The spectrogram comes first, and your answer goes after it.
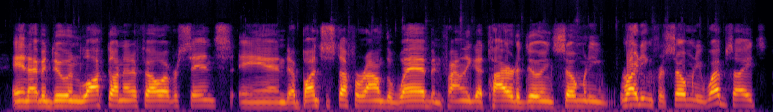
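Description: A man with an American accent speaks at a fairly quick pace, his pitch medium and his intonation fairly even. He has an unremarkable speaking voice, and the background is quiet. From Pittsburgh, Pennsylvania. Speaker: football analyst and former NFL scout. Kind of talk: casual sports chat.

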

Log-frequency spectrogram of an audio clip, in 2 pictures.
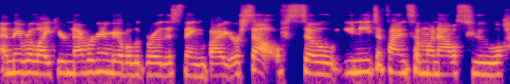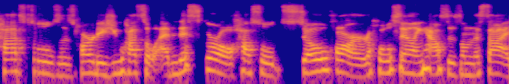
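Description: Talking at a fairly quick pace with hardly any pauses, a woman keeps a medium pitch. Her intonation is fairly even, with noticeable background noise behind her. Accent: American. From Pennsylvania. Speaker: real estate investor. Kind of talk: interview.

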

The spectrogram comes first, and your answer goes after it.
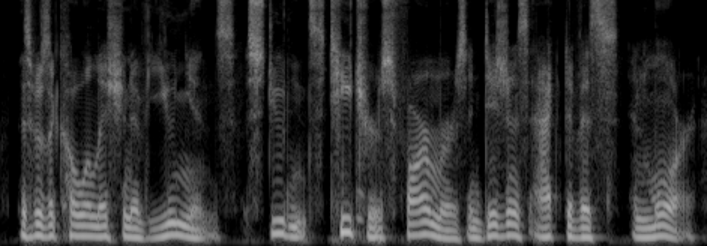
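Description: A man with a normal speaking voice at medium pitch, ordinary pitch variation, very even loudness, a moderate pace and hardly any pauses. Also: very clean recording, silent background. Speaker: podcast host. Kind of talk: scripted narration.

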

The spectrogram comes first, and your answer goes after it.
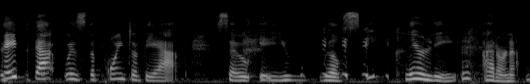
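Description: Very wide pitch swings at a fairly slow pace. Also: woman, medium pitch for a woman. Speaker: tech podcast co-host. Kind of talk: casual chat.

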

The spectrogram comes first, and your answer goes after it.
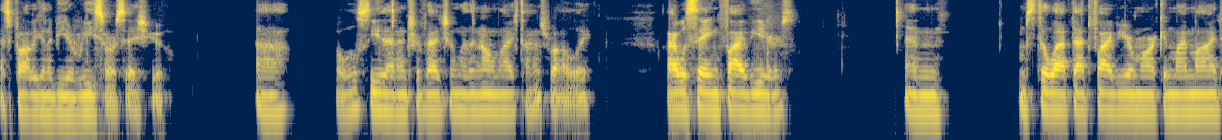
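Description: A man with a Spanish accent talks at a moderate pace, his pitch fairly low and intonation fairly even. He takes long, frequent pauses. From Mexico, Tijuana. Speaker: former police officer and cartel expert. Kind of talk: interview conversation.

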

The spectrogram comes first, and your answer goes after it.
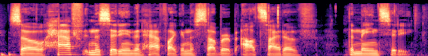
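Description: A man with a Californian accent speaks at a fairly quick pace in a fairly low pitch, his intonation fairly even. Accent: Californian American. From Los Angeles, US. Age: 20s. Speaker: actor and musician. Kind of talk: casual chat.

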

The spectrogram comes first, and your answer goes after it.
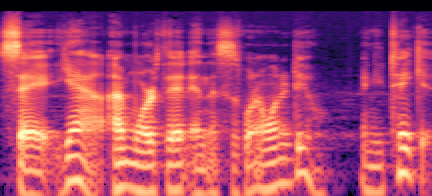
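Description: With an East Coast accent, a man talks at a medium pitch with ordinary pitch variation in a very clean recording against a silent background. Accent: American English, East Coast. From Washington, D.C., US East Coast. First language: Spanish. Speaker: comedian. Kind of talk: casual interview chat.

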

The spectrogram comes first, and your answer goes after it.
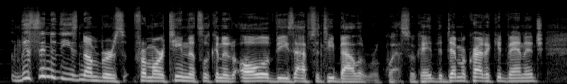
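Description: Music plays in the background as a man speaks at a very fast pace with hardly any pauses. His fairly high voice has lively intonation. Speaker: podcast host and political analyst. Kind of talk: news analysis discussion.

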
